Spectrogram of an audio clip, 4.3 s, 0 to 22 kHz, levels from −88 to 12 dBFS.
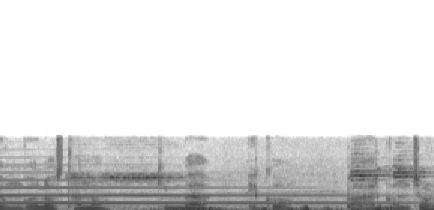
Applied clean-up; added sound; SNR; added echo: none; Trumpet; 8 dB; none.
